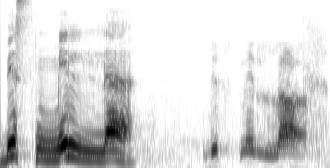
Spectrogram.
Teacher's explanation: बिस्मिल्लाह में जो लफ्ज़ अल्लाह की लाम है इसे बारीक पढ़िए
